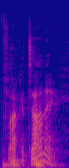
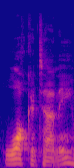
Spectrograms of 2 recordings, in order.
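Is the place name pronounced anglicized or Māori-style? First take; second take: Māori-style; anglicized. First: The name is said with a Māori-style pronunciation. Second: The name is said with an anglicized pronunciation.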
